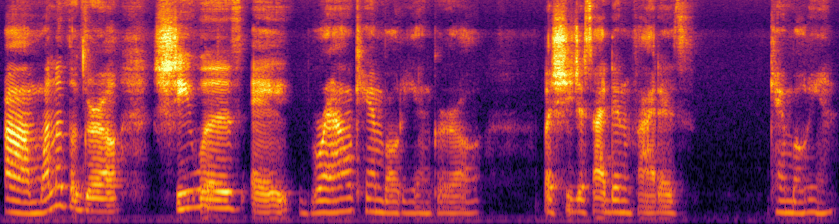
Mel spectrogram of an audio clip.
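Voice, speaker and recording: A woman's voice: fairly low pitch, steady tone, takes it slowly, vocal fry, fairly bright tone. A young woman vlogger chatting casually to her viewers, telling a personal story in a gossipy way with asides and emphatic swings. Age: young adult.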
